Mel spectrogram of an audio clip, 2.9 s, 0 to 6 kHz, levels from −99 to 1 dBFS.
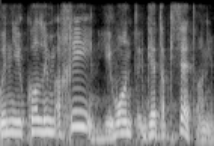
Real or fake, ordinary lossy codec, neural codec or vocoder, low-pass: fake; Opus, 64 kbps; codec, 16 kHz, 4.8 kbps, FACodec; 5.4 kHz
